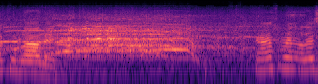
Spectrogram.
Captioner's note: crowd cheers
